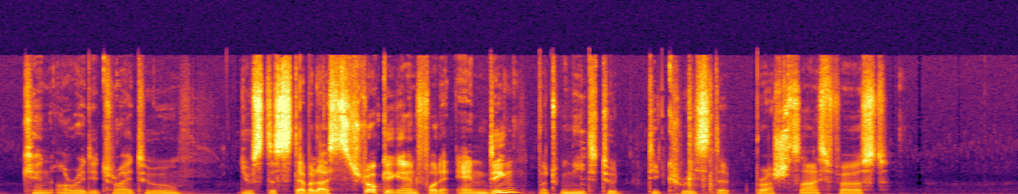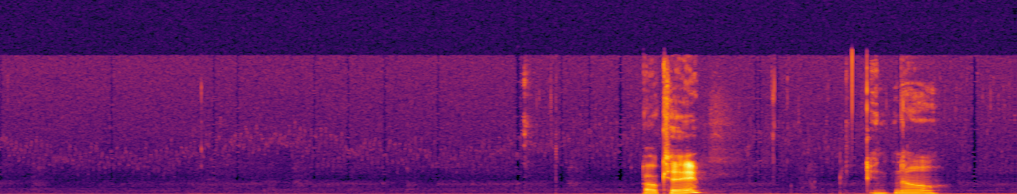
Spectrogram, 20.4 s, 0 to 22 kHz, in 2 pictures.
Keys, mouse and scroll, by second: 1.1-4.1 drag, 5.1-8.1 drag, 9.0-12.0 drag, 18.6-20.3 middle drag.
